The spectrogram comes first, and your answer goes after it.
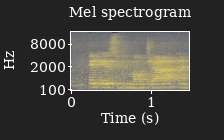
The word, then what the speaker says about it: moja: the last time he performed it we actually pronounced it wrong it is moja and not Moya so apologies to my current ninth graders and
